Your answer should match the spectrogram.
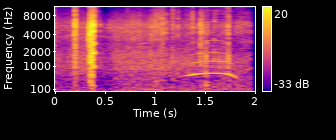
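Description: Skateboard flip trick on concrete: two sharp clacks of the board, the second about half a second in as the skater lands, then the wheels rolling on the concrete.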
